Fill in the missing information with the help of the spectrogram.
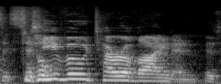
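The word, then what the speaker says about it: Teuvo Teräväinen: Tuvo Tervanian. All right, a little off there. Oh, now I can't say it. Shit. Tuvo Tervanian. You just told me that I can't pronounce it still. Tuvo Tervanian is how you say it.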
